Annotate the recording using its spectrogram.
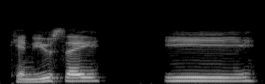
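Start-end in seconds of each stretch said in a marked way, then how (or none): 1.6-2.6 E held high and level in Mandarin. Shown as a demonstration. Teacher modelling E with a high level tone for learners. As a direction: sing E out on one steady high pitch. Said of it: "pronounced with a high level tone".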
